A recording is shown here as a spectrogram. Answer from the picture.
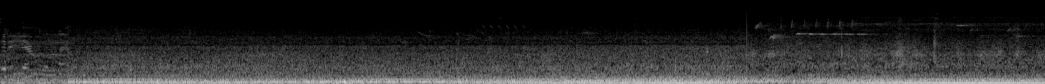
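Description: A motor engine running steadily with a low hum, which dips and changes briefly about three quarters of the way through, then carries on.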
